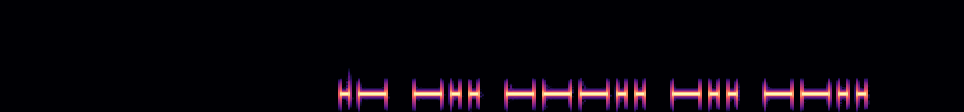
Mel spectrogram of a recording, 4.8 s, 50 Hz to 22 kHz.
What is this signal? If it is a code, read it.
Morse code, heard as a keyed tone, about 24 wpm, 700 Hz. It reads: AD8DZ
